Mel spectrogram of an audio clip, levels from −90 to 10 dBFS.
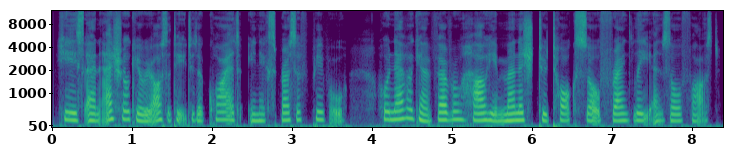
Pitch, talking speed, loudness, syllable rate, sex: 210 Hz, 170 wpm, -19 LUFS, 4.9 syllables/s, female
